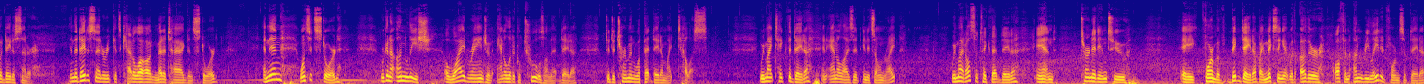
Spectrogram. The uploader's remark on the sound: All while hiking in the high country of New Mexico. Sorry for being breathless!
